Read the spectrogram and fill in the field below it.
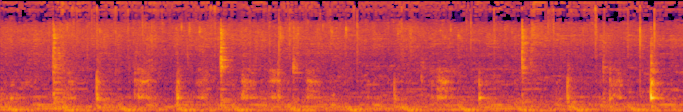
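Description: Garlic and onions sauté in a pan, giving a steady close sizzle broken by repeated scrapes and clicks as the mix is stirred. No voices are heard.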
